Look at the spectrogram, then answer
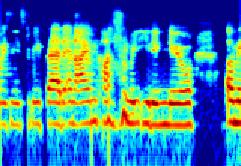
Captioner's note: laughter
